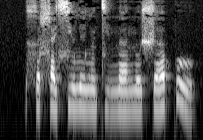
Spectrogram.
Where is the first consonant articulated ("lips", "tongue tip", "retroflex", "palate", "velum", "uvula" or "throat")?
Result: velum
